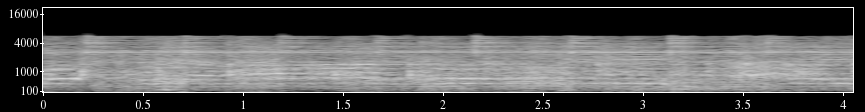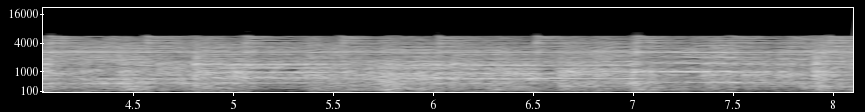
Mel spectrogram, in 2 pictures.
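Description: An elderly man chants steadily nearby.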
